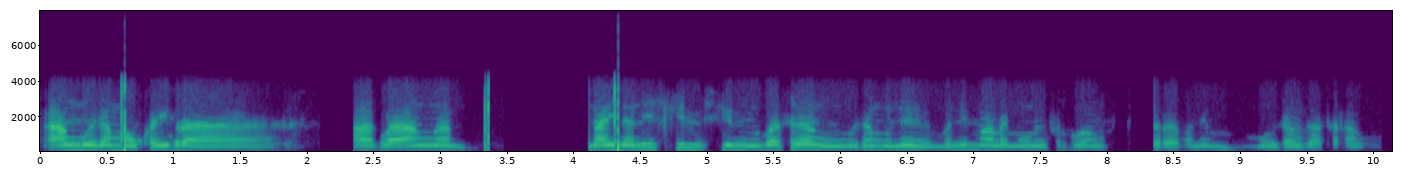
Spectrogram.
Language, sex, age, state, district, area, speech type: Bodo, male, 45-60, Assam, Udalguri, rural, conversation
